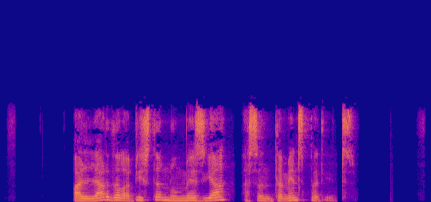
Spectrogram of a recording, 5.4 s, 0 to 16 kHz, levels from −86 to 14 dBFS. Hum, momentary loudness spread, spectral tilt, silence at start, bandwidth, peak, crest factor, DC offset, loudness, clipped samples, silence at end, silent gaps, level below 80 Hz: none; 7 LU; -3 dB/octave; 0.9 s; 8.4 kHz; 0 dBFS; 20 dB; under 0.1%; -18 LUFS; under 0.1%; 0.95 s; 2.96-3.00 s; -58 dBFS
